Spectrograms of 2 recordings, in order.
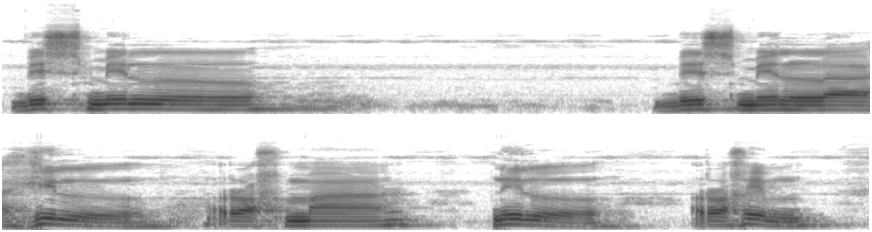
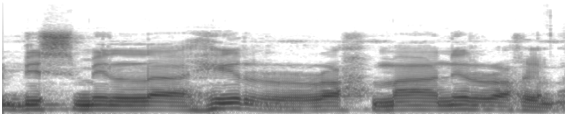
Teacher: alif lamnya hilang terang huruf ronya maka seperti matahari jelas terang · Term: alif lam syamsiyah, alif lam samsiah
